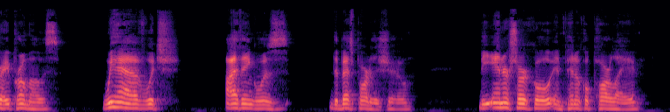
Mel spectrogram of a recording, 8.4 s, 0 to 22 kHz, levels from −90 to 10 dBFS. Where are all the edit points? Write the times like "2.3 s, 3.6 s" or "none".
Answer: none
